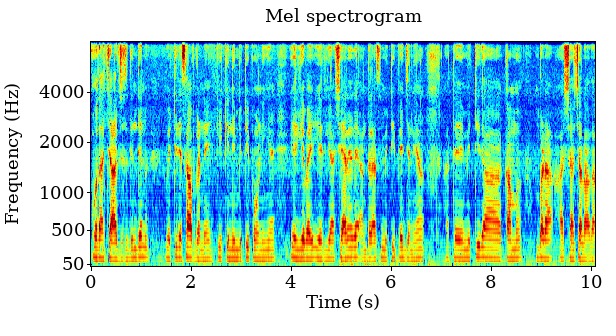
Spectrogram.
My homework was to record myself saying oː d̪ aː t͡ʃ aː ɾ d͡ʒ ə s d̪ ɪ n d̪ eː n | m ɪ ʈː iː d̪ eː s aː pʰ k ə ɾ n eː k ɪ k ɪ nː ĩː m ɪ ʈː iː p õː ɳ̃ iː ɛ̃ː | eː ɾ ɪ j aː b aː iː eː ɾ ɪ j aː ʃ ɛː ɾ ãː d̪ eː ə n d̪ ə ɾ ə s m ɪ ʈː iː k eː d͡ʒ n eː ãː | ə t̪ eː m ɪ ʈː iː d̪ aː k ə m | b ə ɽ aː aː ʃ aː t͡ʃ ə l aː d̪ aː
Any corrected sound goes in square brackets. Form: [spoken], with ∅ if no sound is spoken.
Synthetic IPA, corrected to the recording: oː d̪ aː t͡ʃ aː ɾ d͡ʒ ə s d̪ ɪ n d̪ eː n | m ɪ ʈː iː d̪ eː s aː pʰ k ə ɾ n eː k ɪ k ɪ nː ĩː m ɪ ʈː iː p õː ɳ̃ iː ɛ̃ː | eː ɾ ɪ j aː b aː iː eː ɾ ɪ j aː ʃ ɛː ɾ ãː d̪ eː ə n d̪ ə ɾ ə s m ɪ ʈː iː [p] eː d͡ʒ n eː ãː | ə t̪ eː m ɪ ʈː iː d̪ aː k ə m | b ə ɽ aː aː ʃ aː t͡ʃ ə l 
